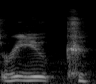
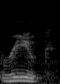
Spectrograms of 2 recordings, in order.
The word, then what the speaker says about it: Ryuk: If you could pronounce Ryu, then you could pronounce Ryuk. Then form it into a whole word, Ryuk.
